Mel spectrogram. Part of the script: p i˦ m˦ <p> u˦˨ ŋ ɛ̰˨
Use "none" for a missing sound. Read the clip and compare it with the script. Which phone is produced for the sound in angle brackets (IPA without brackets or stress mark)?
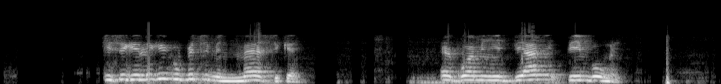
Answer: b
